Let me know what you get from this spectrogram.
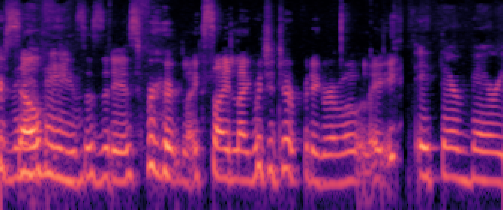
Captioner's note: laughing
